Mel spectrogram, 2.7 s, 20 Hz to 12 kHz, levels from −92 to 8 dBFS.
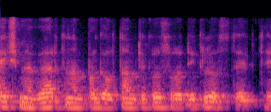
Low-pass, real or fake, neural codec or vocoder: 7.2 kHz; real; none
